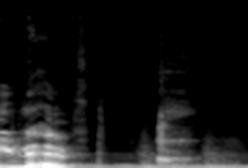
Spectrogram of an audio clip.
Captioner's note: gasps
